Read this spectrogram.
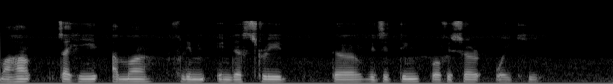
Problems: none marked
